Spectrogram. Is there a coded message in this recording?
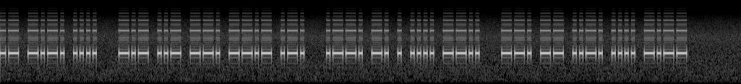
Yes: Morse code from 0.0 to 6.9 s, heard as electronic beeps, machine-sent, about 37 wpm, 1650 Hz. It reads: … KUGQR PNEHZ GMFHY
